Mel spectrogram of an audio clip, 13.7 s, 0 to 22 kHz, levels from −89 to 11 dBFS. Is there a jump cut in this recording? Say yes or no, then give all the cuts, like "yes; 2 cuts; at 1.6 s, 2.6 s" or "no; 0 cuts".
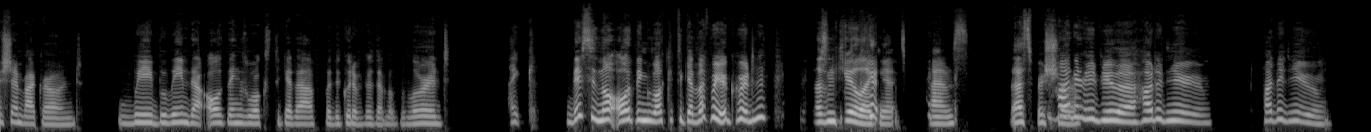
yes; 1 cut; at 1.1 s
